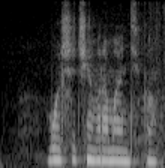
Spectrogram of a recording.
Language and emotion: Russian, neutral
